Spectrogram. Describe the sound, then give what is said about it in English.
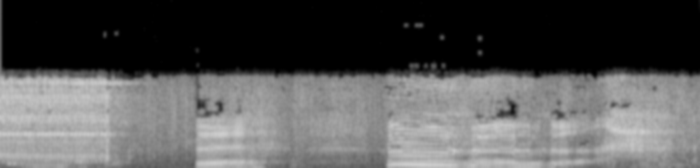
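An alarm clock rings loudly in short bursts early in the morning in the town of Summerfield, its buzzing tone rising and wavering, while a drowsy voice groans and mumbles between and over the rings. “Oh, alarm.”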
